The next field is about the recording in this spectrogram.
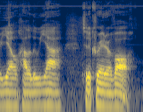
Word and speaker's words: Hallelujah: So that's why when you um, when you look at it, and it's, and it's spelled Hallelujah, spelled with a J, but it's not said with a J. It's Hallelujah.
